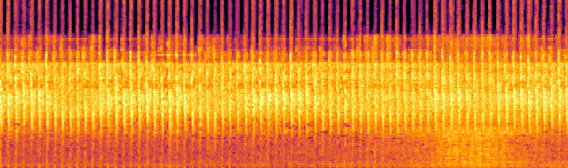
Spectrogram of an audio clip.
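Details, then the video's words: A hill prinia delivers a long, unbroken run of rapid, dry, high-pitched notes in a tight, steady rattle. No other sounds are heard. "CIBLEK GUNUNG EDAN GACOR TEMBAKAN RAPAT SUPER PANJANG"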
